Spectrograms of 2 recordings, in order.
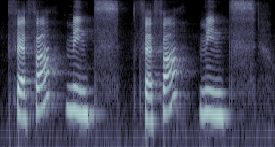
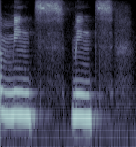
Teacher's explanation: O Z tem som de TS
